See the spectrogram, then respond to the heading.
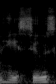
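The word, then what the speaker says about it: Jesús: know why I said hey Zeus I'm is just like it like something I'm accustomed to someone's name is jesus i call him hey soos cuz that's how you're supposed to pronounce it anyway I'm sorry guys for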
